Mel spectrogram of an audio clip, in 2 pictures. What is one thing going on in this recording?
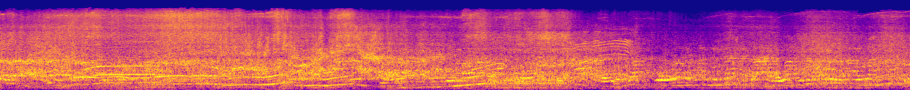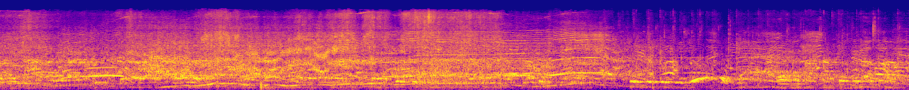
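Car engines rev hard and roar.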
